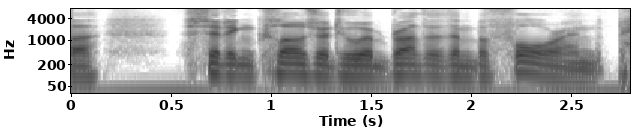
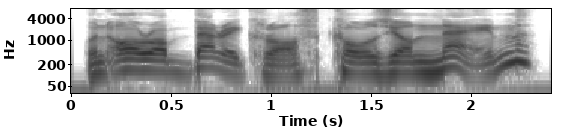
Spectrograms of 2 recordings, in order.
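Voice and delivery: a commanding official's voice, a bit higher; stern Auror; 5 semitones higher, 5 dB louder than usual. Acted. Yaxley addressing the gathered students, commanding. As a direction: lay down the law to the room.

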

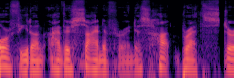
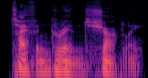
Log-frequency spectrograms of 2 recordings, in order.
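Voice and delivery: plain reading voice

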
